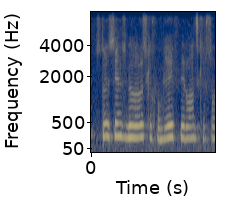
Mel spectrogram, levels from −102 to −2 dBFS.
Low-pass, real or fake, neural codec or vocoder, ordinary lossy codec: 7.2 kHz; fake; codec, 16 kHz, 1.1 kbps, Voila-Tokenizer; Opus, 16 kbps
